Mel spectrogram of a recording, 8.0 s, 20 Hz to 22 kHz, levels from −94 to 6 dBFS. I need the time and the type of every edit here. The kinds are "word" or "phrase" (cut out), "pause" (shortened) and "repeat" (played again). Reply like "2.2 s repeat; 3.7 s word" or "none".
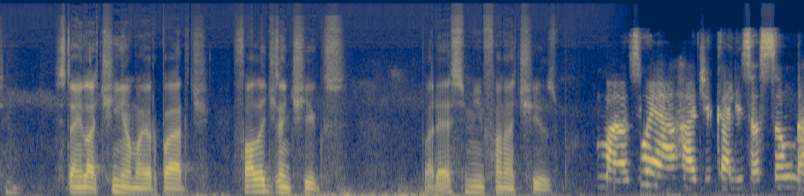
2.3 s pause; 2.8 s word; 4.8 s word; 6.4 s word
